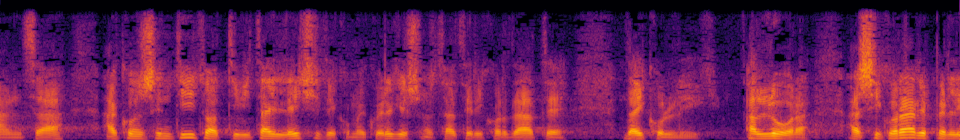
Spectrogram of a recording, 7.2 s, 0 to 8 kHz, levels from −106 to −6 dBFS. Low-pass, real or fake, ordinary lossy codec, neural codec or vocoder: 7.2 kHz; real; none; none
